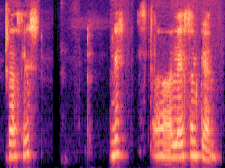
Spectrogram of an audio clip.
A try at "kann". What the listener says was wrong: kann. Can is English. Kann is German.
